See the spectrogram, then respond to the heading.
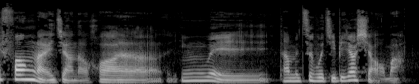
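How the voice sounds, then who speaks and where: A man speaks at a very slow pace. The recording is very clean, with a silent background. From China, Fujian. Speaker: podcast host on typography. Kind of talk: casual chat. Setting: recorded audio podcast.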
